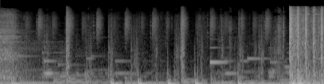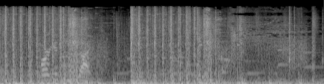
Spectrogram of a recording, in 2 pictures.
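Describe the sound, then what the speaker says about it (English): Rapid automatic gunfire from a gun in a Call of Duty mobile shooter, dense bursts over game music, with sharper, louder sustained firing in the second half and no talk. "This gun really feels good. Sounds really good too."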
